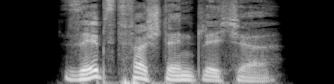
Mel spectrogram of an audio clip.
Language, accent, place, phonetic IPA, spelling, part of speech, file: German, Germany, Berlin, [ˈzɛlpstfɛɐ̯ˌʃtɛntlɪçə], selbstverständliche, adjective, De-selbstverständliche.ogg
- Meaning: inflection of selbstverständlich: 1. strong/mixed nominative/accusative feminine singular 2. strong nominative/accusative plural 3. weak nominative all-gender singular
